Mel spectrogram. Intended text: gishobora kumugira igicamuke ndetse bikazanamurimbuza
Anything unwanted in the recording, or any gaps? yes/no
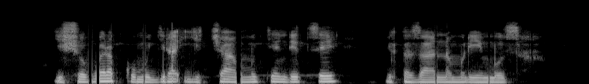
yes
